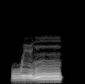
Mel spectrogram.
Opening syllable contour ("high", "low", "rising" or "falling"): low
